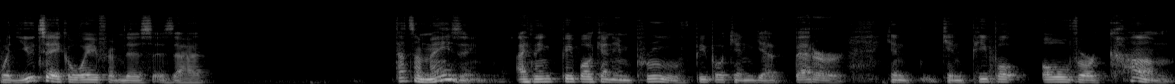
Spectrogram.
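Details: Adult male who stutters, onset noticed around age 6, severe between ages 13 and 23-24 with chin shaking and gasping for air, since improved; stuttering.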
